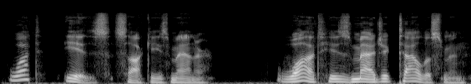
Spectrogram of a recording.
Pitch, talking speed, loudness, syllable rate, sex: 110 Hz, 100 wpm, -18 LUFS, 3.5 syllables/s, male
